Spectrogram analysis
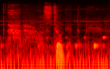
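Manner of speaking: soft, whispered refusal to himself; quiet inner defiance; stubborn whisper. Real, not acted. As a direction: argue back under your breath.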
